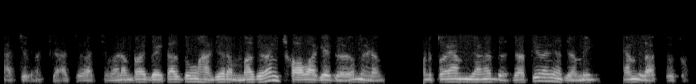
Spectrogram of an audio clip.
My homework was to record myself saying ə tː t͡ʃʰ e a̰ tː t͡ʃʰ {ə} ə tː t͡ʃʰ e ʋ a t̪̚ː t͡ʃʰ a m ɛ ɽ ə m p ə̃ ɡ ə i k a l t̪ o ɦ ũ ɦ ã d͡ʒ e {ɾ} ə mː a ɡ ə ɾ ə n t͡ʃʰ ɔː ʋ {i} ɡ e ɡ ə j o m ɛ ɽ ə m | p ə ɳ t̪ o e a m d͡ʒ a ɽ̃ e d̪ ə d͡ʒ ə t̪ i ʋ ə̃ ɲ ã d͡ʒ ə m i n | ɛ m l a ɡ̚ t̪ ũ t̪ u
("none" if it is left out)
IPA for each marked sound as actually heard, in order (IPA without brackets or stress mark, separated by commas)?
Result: a, ɾ, a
